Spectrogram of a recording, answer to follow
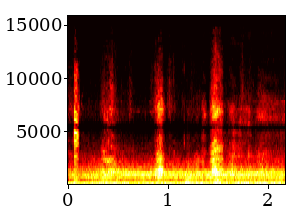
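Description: A black cocker spaniel makes a few short whimpering and breathing sounds close by, about one every half second, over a steady low rumble.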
